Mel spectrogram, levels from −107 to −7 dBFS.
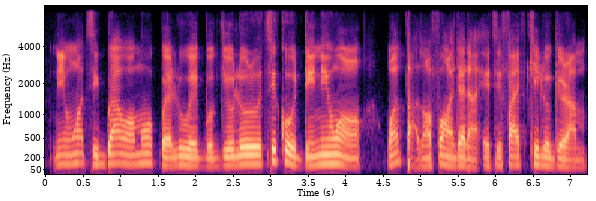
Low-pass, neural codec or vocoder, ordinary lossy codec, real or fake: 7.2 kHz; none; none; real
